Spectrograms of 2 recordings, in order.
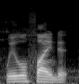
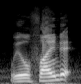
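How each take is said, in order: First: Said in the usual way. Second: "We will find it" said higher and louder, rising at the end; rally the viewers with a determined pledge; rallying cry. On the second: Shown as a demonstration.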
